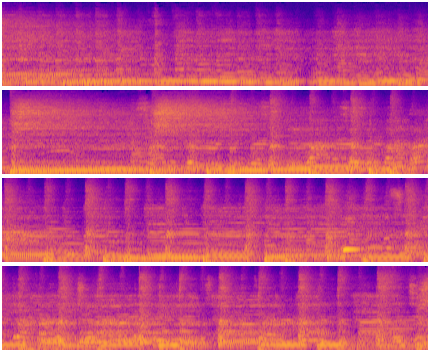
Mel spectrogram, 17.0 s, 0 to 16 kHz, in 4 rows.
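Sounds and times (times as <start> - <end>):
live rock band playing: 0.0 - 17.0
man singing lead vocal: 5.6 - 9.4, 11.7 - 17.0.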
